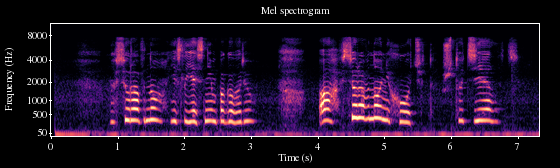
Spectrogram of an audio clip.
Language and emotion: Russian, sad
